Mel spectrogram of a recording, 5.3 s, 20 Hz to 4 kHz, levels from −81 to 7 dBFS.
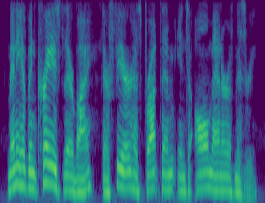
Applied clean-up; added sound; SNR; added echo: none; none; none; none.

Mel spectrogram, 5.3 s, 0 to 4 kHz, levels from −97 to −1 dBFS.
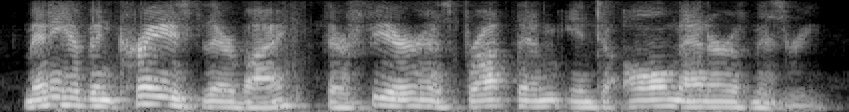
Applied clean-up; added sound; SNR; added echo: neural separator model SepFormer DNS4.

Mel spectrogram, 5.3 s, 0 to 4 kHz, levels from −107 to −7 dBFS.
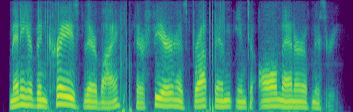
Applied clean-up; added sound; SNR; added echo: neural separator model SepFormer WHAMR!.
